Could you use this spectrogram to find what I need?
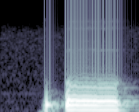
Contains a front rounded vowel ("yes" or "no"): no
